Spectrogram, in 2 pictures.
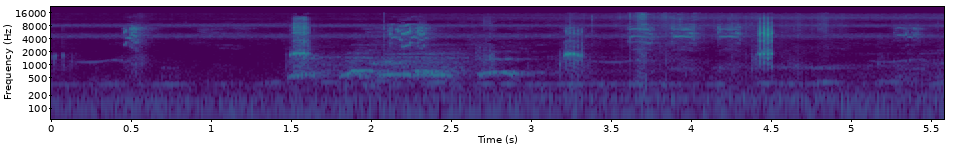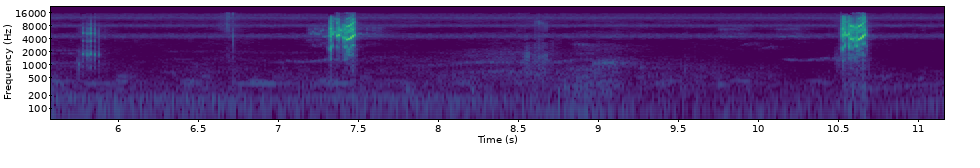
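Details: Cinnamon green-cheeked conure calling with harsh, broadband screeches, some short and faint, two much louder bursts near the end, spaced irregularly over the recording; low steady hum and soft background chatter underneath.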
